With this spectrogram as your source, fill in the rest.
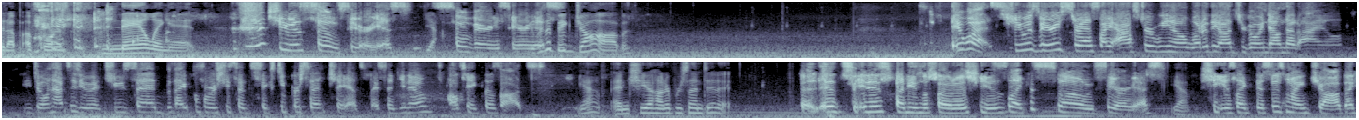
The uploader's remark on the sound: coordinated several cell phones & a computer to do a joint call together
